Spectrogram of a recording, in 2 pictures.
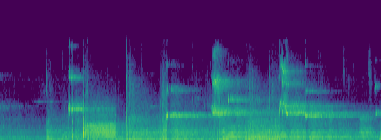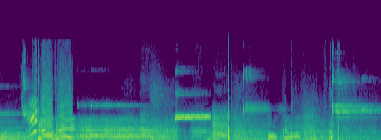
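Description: Sneakers squeak sharply on a hard court floor in a large echoing gym.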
